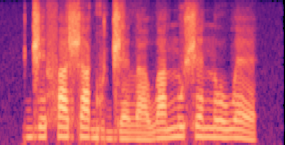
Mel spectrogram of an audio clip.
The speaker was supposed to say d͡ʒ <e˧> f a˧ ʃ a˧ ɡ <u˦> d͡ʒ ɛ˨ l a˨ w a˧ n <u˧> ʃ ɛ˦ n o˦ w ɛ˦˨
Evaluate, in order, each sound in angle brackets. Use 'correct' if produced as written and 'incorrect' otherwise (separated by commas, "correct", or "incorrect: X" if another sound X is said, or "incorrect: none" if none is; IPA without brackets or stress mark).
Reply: correct, incorrect: u˨, incorrect: u˦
